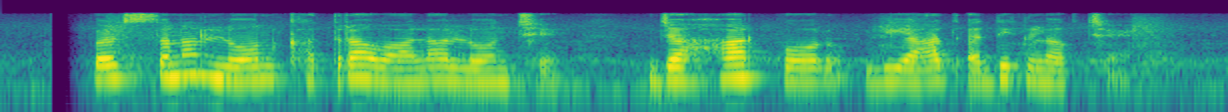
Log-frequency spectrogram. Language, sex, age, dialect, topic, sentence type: Magahi, female, 18-24, Northeastern/Surjapuri, banking, statement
